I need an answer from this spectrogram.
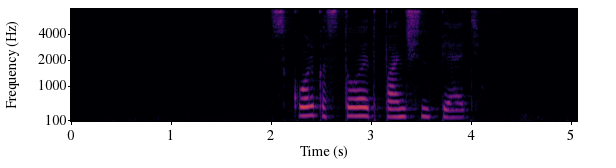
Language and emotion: Russian, neutral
